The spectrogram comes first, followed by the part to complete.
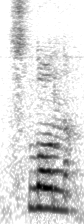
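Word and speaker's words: слон: Ici, la dernière lettre N est une consonne sonore aussi, mais elle n'a pas d'un homologue sourd. Elle se prononce comme dans l'alphabet. Slon.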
